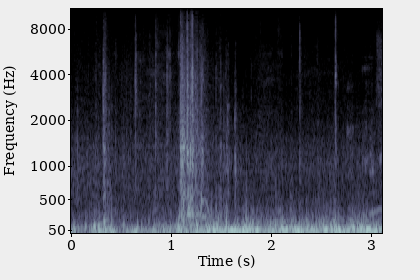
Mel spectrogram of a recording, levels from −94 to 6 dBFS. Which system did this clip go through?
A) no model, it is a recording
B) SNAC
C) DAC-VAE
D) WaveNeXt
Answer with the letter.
A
